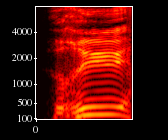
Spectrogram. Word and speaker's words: rue: then rue means street rue has the same u sound that you hear in rue hotel also as you might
